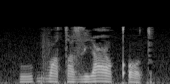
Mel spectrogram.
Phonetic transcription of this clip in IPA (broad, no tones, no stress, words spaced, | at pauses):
uɡvotˤɪ ziʕɔ kʼɔt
